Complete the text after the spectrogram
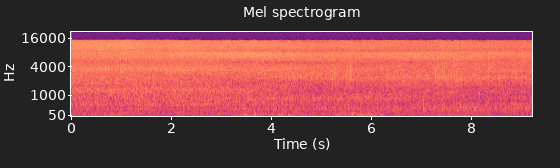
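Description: Water rushes steadily through sluice gates and churns along a channel.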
